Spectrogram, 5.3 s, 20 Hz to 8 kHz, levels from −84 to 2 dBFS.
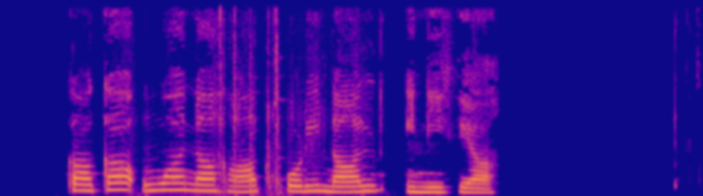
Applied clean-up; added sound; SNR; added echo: neural mask model RNNoise.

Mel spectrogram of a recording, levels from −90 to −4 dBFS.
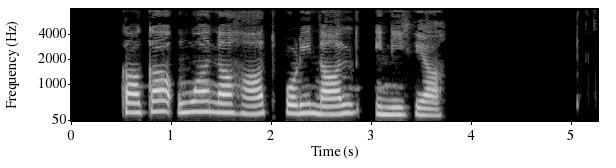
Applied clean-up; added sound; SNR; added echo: none; none; none; none.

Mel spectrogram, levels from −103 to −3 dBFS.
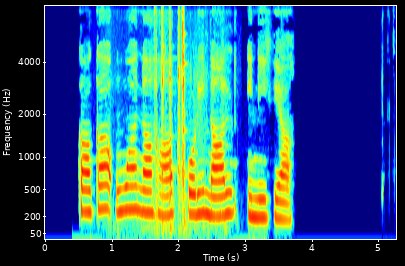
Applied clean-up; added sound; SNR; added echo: none; Car; 9 dB; none.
